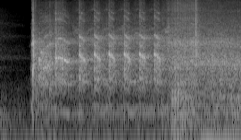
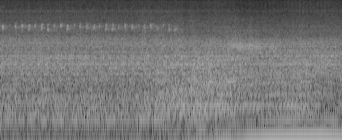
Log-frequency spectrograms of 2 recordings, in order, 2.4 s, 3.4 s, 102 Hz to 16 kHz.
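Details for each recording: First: 2000 Honda HR-V 1.6 VTEC (D16W) after replacing a screeching power steering belt with a new Gates 4PK845: starter spins, engine catches and runs evenly with no belt squeal; normal start and idle. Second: 2000 Honda HR-V 1.6 VTEC (D16W) petrol idling, bonnet open: a faint, high, chirping squeak repeating a few times a second from a worn power steering belt, screeching for some time before replacement.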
